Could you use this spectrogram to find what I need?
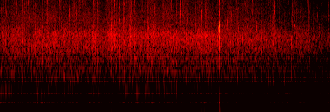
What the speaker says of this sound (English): Give him a clap, will you?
